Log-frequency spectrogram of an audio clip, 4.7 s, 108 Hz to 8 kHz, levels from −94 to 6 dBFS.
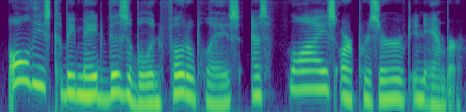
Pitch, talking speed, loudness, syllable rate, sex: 210 Hz, 180 wpm, -19 LUFS, 5.2 syllables/s, female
